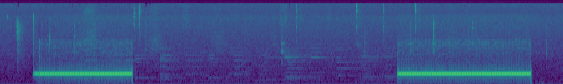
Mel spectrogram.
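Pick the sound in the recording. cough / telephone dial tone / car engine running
telephone dial tone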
